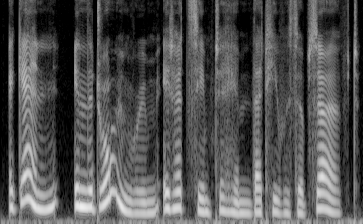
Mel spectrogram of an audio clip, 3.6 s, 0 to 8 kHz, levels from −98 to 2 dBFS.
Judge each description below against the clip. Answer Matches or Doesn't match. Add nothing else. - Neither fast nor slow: Doesn't match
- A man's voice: Doesn't match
